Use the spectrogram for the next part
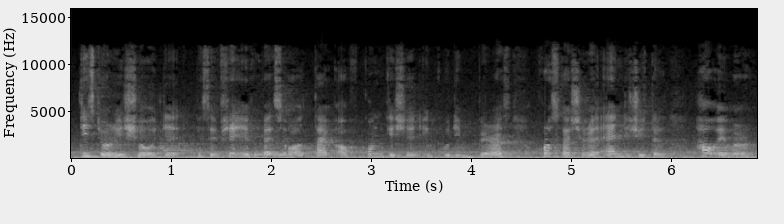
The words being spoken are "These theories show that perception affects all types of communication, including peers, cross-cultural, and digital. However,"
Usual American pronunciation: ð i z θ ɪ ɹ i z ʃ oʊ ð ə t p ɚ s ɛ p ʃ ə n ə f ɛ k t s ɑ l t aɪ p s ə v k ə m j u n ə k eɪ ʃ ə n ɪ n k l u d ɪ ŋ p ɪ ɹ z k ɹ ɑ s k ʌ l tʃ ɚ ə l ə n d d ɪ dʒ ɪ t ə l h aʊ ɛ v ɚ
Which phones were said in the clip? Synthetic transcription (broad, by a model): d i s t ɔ ɹ i ʃ oʊ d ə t p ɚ s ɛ p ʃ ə n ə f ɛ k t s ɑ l t aɪ p ə f k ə m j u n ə k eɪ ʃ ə n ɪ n k l u d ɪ ŋ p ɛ ɹ s k ɹ ɑ s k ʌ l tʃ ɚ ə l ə n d d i dʒ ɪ t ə l h aʊ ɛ v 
